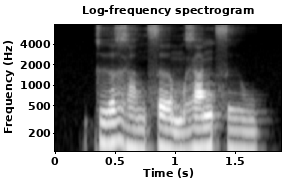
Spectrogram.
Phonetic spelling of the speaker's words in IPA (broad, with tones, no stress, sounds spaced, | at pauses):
k ɨ˨˦ ə̯ ɣ a̤˨˩ n s əː˧˩ m ɣ a˨˦ ŋ s ɨ̤˨˩ w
